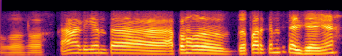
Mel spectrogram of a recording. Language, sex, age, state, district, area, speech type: Odia, male, 30-45, Odisha, Balangir, urban, conversation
